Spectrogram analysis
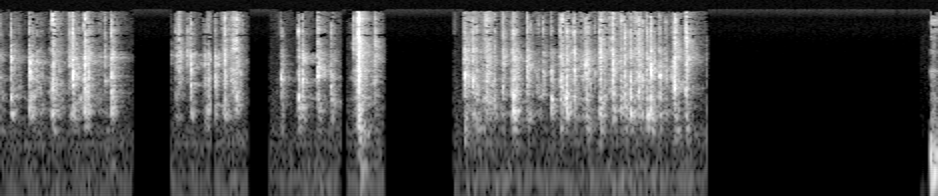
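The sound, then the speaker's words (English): Rapid computer keyboard typing in several bursts of dense, clicky keystrokes separated by short pauses, then a long silence and one brief click at the end. No one speaks. “Clickety clack, keyboard attack.”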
